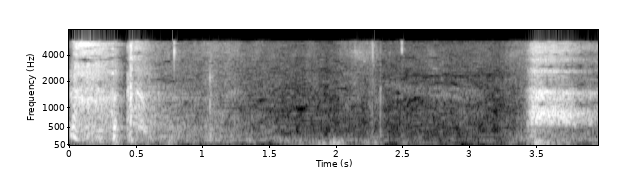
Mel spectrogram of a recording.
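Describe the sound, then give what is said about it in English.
A person coughs, a rough burst at the start, then quieter breathy rasps and throat sounds, before a second harsh cough near the end. “Okay, I have to cough, sorry.”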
